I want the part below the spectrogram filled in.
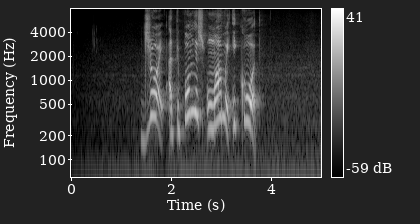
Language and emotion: Russian, positive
